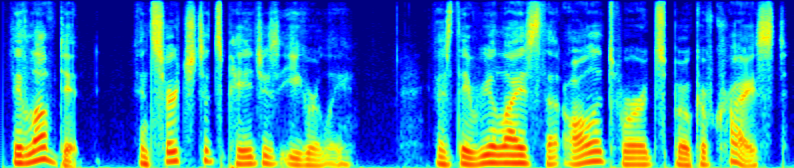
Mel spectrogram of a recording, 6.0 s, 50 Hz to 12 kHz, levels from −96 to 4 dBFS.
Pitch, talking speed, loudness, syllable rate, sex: 145 Hz, 180 wpm, -17 LUFS, 5.4 syllables/s, male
